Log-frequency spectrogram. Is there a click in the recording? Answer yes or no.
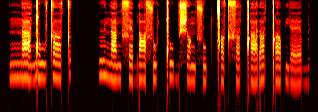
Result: yes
